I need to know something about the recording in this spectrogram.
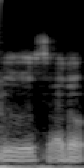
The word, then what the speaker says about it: Louis: It's the S is silent in Louis when you say it in French.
